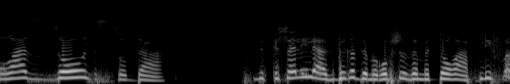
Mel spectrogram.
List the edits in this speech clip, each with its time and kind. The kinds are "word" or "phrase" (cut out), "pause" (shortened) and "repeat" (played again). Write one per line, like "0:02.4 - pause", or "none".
0:00.9 - word
0:02.7 - word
